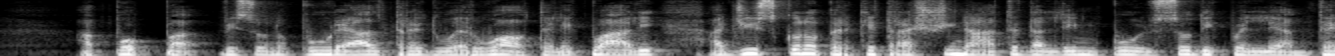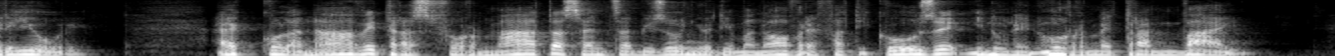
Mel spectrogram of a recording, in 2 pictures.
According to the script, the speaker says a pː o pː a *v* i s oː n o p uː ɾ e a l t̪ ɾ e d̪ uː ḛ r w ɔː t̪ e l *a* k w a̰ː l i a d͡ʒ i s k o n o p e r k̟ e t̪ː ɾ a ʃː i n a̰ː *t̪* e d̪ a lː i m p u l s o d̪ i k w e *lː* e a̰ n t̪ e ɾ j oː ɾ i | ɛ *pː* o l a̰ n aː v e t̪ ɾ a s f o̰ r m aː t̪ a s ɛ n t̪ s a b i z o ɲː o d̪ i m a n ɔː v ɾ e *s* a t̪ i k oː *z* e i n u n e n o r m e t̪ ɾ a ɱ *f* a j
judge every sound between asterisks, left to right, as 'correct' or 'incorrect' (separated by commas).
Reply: correct, incorrect, correct, correct, incorrect, incorrect, correct, incorrect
